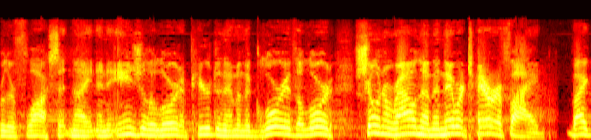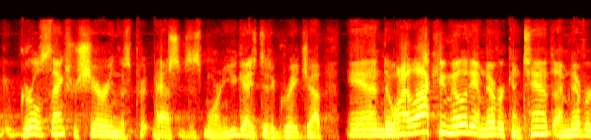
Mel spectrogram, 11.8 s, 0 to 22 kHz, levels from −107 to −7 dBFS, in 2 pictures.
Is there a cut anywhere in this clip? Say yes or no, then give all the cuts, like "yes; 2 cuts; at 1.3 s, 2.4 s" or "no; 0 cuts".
yes; 2 cuts; at 5.5 s, 9.3 s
